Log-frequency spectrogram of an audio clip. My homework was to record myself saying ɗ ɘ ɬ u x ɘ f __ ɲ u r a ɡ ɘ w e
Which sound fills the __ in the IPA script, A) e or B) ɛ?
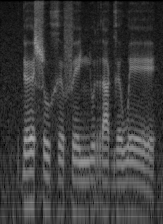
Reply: A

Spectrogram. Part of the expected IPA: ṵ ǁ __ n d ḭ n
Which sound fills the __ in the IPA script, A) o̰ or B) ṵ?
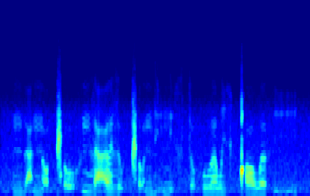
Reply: A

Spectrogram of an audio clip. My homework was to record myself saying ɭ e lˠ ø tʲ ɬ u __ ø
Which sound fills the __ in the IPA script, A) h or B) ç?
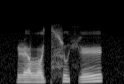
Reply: B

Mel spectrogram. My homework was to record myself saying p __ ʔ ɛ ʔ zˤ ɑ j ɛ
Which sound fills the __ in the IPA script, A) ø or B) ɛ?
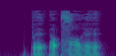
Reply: B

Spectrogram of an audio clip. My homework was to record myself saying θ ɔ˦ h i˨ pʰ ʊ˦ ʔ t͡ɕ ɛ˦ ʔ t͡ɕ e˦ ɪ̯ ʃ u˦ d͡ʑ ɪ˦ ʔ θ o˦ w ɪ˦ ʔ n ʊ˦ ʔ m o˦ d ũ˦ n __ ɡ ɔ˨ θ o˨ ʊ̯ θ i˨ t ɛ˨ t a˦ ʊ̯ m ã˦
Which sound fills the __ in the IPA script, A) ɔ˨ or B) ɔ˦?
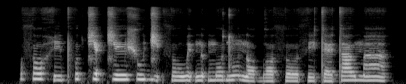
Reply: A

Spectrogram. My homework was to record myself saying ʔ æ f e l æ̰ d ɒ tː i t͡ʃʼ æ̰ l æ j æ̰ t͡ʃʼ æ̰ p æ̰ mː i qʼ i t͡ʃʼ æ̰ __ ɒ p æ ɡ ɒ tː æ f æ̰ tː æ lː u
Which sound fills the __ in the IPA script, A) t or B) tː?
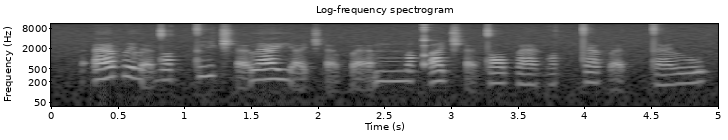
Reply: A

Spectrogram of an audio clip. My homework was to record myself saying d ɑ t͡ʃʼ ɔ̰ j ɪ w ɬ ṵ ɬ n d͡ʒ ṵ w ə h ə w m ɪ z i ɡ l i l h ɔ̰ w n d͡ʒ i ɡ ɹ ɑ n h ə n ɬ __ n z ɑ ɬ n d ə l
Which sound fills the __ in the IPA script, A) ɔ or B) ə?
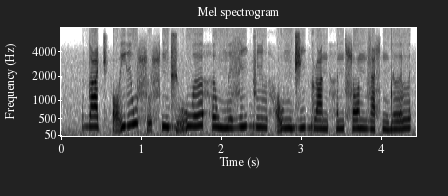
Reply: A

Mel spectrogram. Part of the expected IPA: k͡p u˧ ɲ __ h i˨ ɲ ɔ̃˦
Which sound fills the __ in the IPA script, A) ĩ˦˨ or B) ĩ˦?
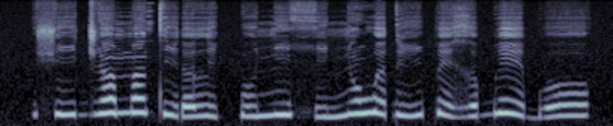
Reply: A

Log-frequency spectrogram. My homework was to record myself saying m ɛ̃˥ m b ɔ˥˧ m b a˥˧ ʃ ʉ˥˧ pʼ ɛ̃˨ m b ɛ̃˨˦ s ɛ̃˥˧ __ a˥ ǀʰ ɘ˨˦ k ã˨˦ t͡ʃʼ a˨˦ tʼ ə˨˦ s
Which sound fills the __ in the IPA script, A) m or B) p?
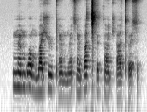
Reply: B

